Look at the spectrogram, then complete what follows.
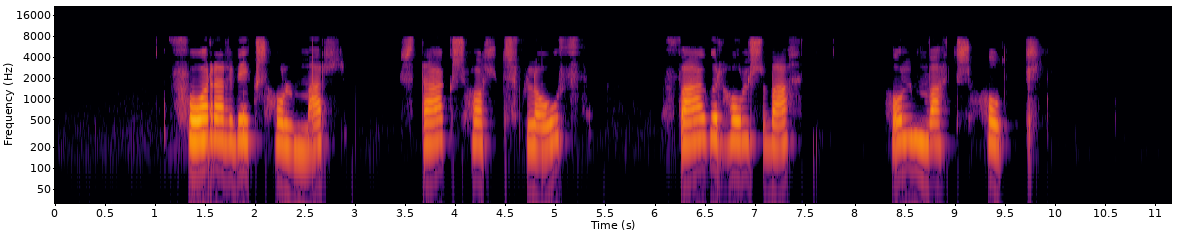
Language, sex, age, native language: Icelandic, female, 20-29, Icelandic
